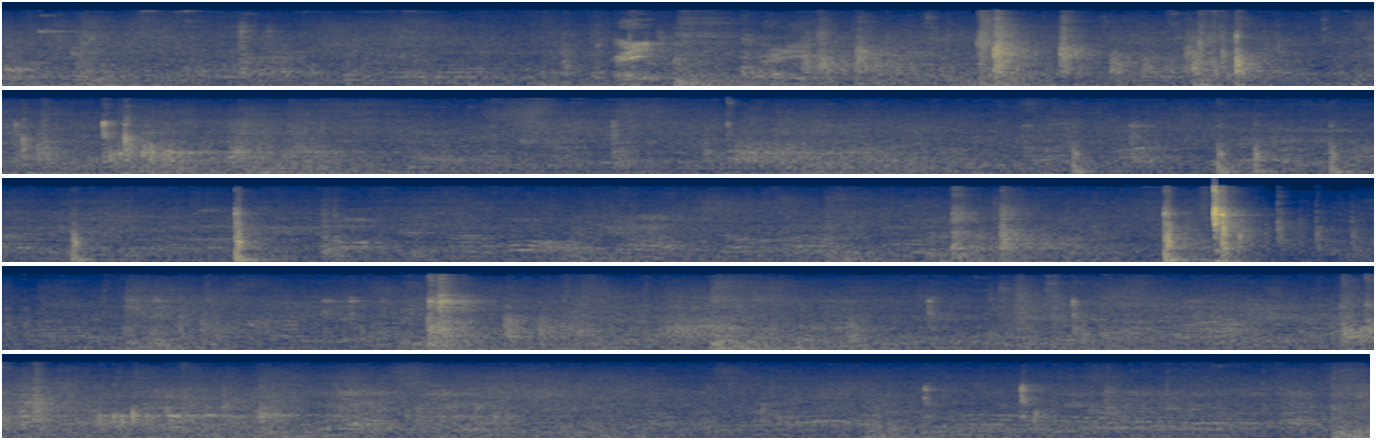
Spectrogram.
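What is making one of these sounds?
A ball clacks and bangs against the rods and walls of a foosball table.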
